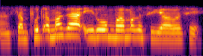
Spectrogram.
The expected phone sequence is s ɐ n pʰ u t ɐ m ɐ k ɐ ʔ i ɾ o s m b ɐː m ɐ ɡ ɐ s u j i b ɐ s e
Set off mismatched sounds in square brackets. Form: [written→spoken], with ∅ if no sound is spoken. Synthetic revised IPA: s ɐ [n→m] pʰ u t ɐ m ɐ [k→ɡ] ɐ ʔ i ɾ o [s→∅] m b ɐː m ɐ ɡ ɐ s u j [i→a] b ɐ s e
